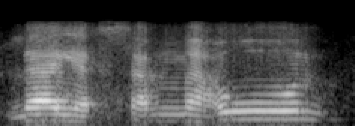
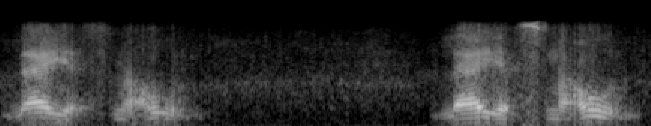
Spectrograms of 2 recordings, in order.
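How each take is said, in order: First: يسمعون said slowly as yassamma'un, with doubled s and m; doubled reading. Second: يسمعون said yasma'un with no doubled letters; light reading. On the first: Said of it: "أما على قراءة التشديد". (قراءة التشديد: يسّمّعون ببطء مع التشديد) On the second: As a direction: read لا يسمعون light, with a plain single s and m. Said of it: "لأنه في قراءة من خفف". (قراءة التخفيف: يسمعون بلا تشديد) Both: Shown as a demonstration.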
